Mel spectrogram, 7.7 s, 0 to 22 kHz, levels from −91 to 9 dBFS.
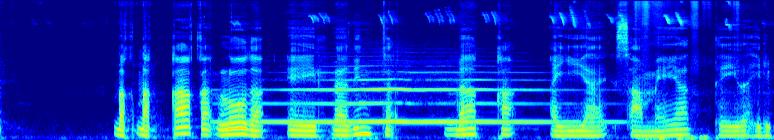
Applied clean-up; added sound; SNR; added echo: none; Wind instrument, woodwind instrument; 8 dB; none.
